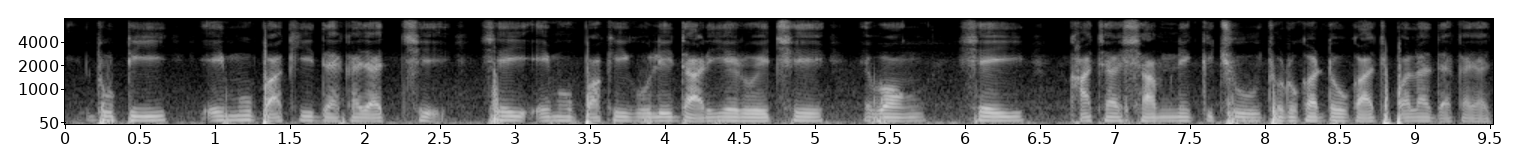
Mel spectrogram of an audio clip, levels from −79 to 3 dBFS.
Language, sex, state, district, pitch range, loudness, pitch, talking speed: Bengali, male, West Bengal, Malda, 100-110 Hz, -20 LUFS, 105 Hz, 125 wpm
